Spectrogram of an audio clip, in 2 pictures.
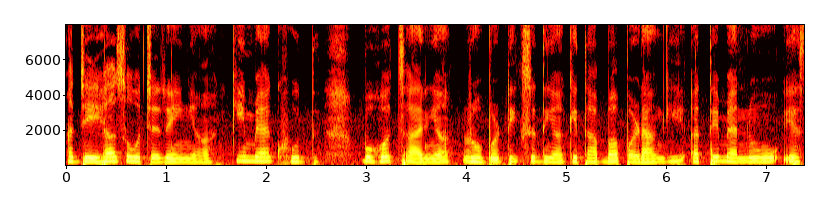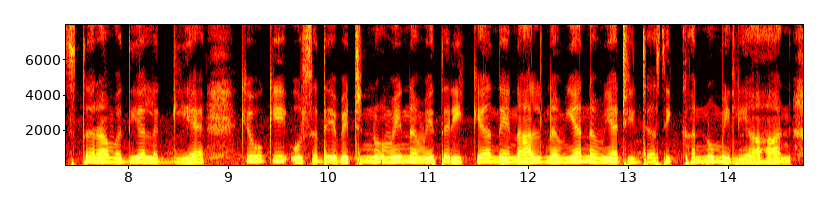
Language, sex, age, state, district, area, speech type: Punjabi, female, 18-30, Punjab, Bathinda, urban, spontaneous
